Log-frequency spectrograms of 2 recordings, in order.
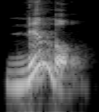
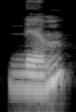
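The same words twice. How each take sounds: First: Nimble blended with no break; whole word. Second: Nim-ble broken by a long pause in the middle; syllable by syllable. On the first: Teacher confirming the pupils' word, Nimble said whole. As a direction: run both syllables together in Nimble. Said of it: "What is your word?". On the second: Teacher showing pupils the two parts, nim-ble split in two. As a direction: leave a clear gap inside nim-ble. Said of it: "what are your two parts?". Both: Shown as a demonstration.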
